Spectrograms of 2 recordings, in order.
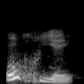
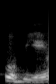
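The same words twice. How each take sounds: First: "ujyey" with a throaty kh; variant pronunciation. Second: "ufyey" with a lip sound before y; correct pronunciation. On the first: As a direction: say "ujyey" as ukh-yey. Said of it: "Algunos pronuncian y dicen". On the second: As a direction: say "ufyey" with f or b, not throaty. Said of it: "la expresión correcta es ufyey". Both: Shown as a demonstration.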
